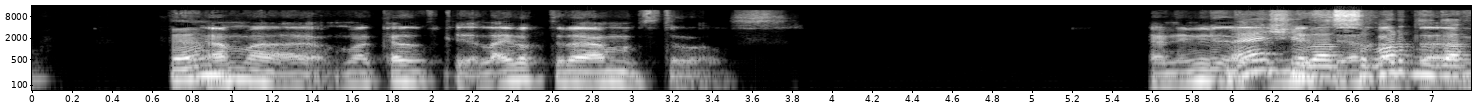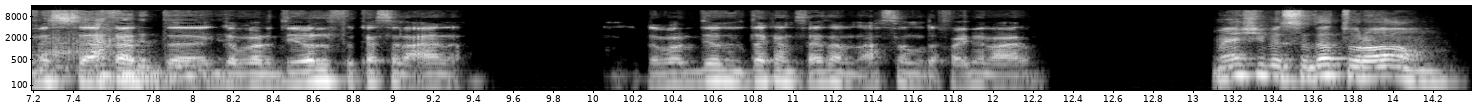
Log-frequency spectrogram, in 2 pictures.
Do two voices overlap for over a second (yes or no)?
yes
